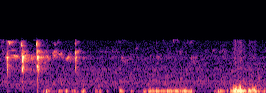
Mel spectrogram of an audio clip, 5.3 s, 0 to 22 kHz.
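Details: Peregrine falcons at the nest in Trzebież at evening feeding time, recorded 17-05-21: a rapid run of harsh, chattering squeals, about five loud notes in the first second and a half, then quieter with low thuds and rustling.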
